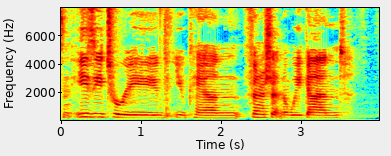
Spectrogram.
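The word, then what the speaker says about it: Khaw: This is by Cassandra Caw. K H A W. I believe it would be pronounced ca.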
